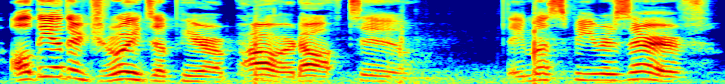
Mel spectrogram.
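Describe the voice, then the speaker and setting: Woman acting as bold wisecracking sidekick gal, very animated, sci-fi drama, bit of noise behind. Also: mid-range voice, fairly quick, lightly acted. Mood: practical. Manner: animated, dry quips. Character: bold, practical, wisecracking woman tech-savvy accomplice. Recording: faint noise with vehicles and sirens.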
